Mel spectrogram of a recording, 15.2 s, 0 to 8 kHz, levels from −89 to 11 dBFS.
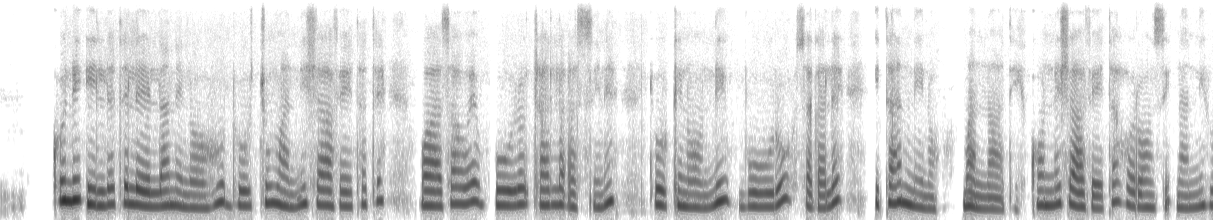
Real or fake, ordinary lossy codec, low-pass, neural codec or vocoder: real; Opus, 16 kbps; 7.2 kHz; none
